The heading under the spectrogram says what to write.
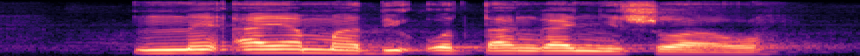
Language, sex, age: Venda, male, 23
